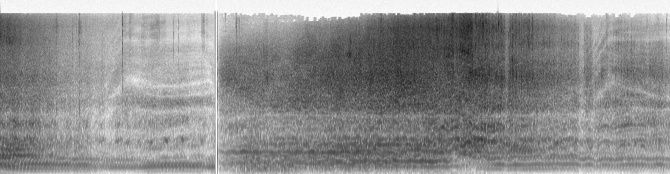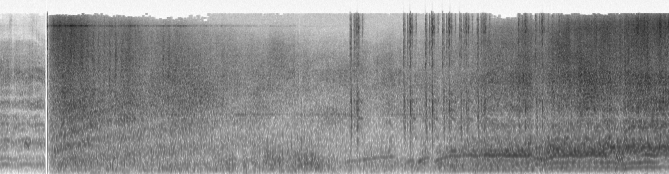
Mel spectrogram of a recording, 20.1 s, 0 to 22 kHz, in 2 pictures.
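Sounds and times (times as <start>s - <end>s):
race truck engine passing: 0.0s - 14.0s, 14.7s - 20.0s
loud steady rushing noise: 10.7s - 20.0s.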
